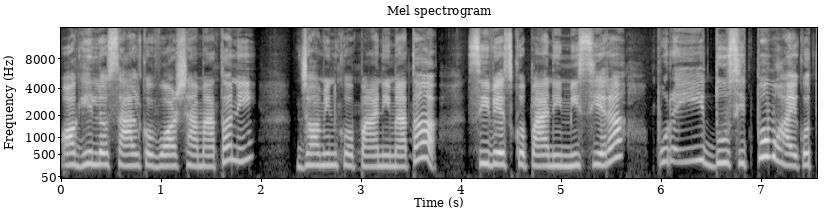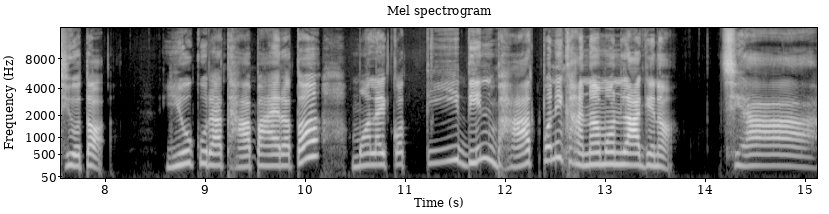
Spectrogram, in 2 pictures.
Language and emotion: Nepali, disgusted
